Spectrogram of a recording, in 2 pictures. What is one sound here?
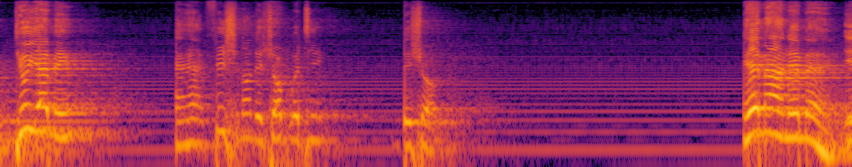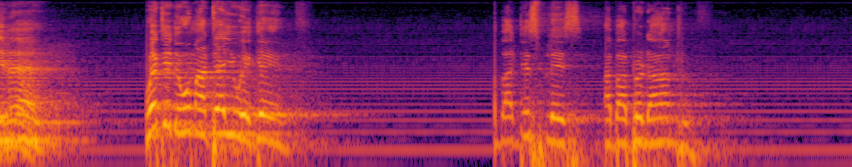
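A man speaks through a microphone in short bursts with pauses.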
